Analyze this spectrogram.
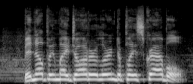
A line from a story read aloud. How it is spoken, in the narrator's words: Al blurted without prompting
